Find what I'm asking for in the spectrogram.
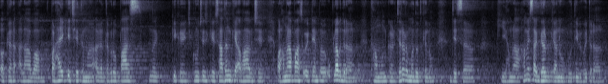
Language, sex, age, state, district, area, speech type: Maithili, male, 30-45, Bihar, Supaul, urban, spontaneous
